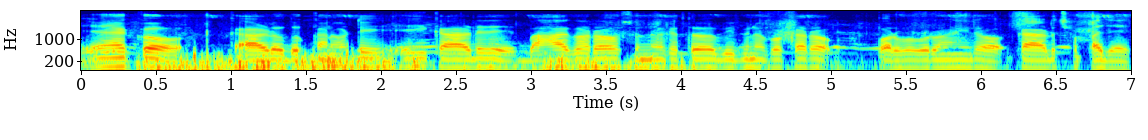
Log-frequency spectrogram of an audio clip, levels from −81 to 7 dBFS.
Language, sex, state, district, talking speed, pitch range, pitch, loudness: Odia, male, Odisha, Khordha, 145 wpm, 110-120 Hz, 115 Hz, -19 LUFS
